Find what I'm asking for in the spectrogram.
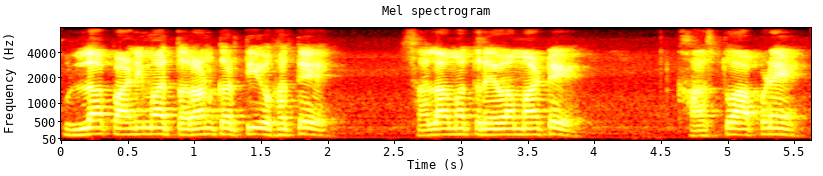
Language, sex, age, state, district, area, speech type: Gujarati, male, 60+, Gujarat, Surat, urban, spontaneous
